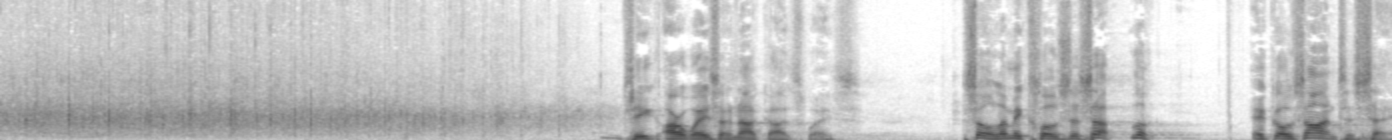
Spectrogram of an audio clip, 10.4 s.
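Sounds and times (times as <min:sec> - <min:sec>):
church congregation clapping during a service: 0:00.0 - 0:04.8
speech: 0:04.6 - 0:06.5, 0:07.2 - 0:08.8, 0:09.4 - 0:10.4.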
